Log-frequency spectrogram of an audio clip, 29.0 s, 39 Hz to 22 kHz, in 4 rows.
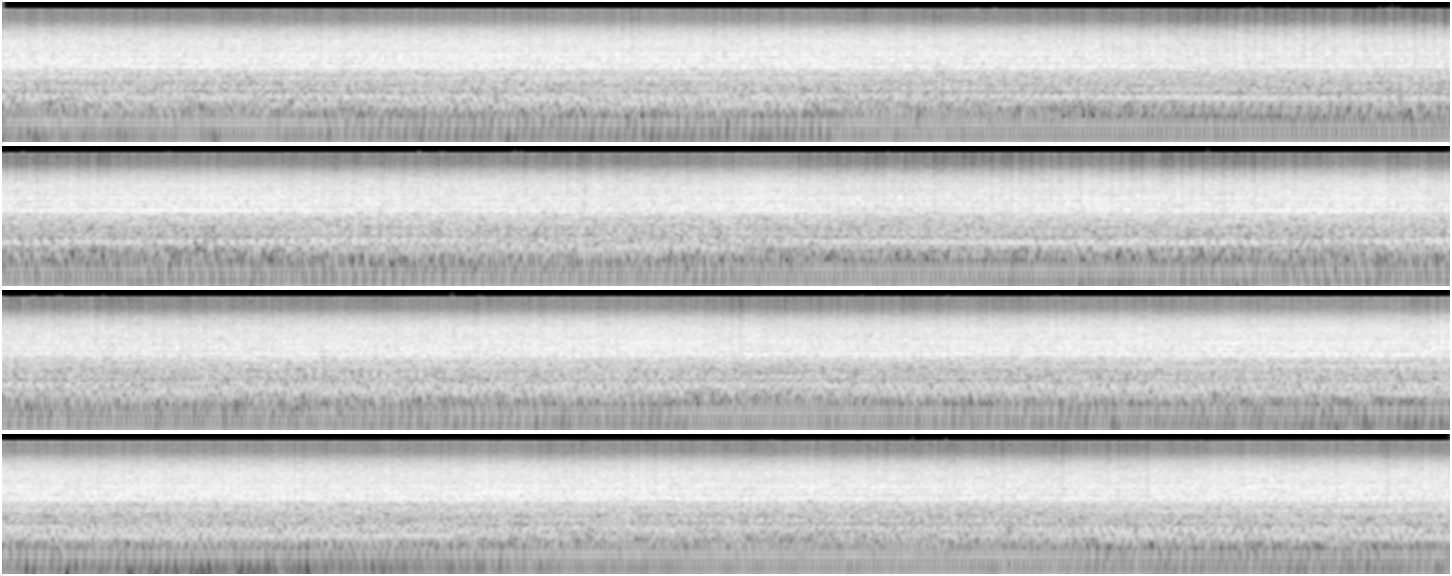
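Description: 1947 Ariel VH500's single-cylinder engine running steadily under way, mixed with a steady rush of wind and road noise.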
